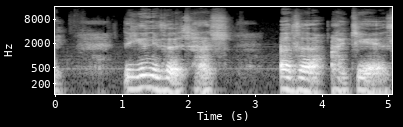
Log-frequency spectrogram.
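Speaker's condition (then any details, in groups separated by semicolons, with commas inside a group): Facial palsy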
